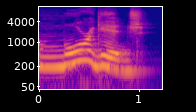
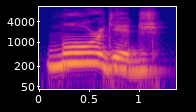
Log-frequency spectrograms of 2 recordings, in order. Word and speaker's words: mortgage: It's almost impossible to buy a house without a mortgage. Listen to the pronunciation of that last word. Mortgage.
